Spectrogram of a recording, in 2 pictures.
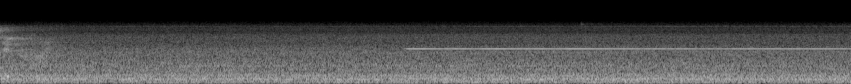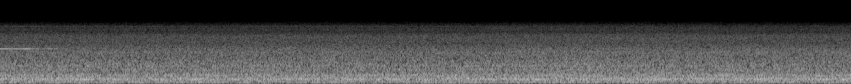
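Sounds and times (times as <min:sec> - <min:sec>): stationary train hum and hiss: 0:00.0 - 0:17.0
thin high whine: 0:04.0 - 0:09.2.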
